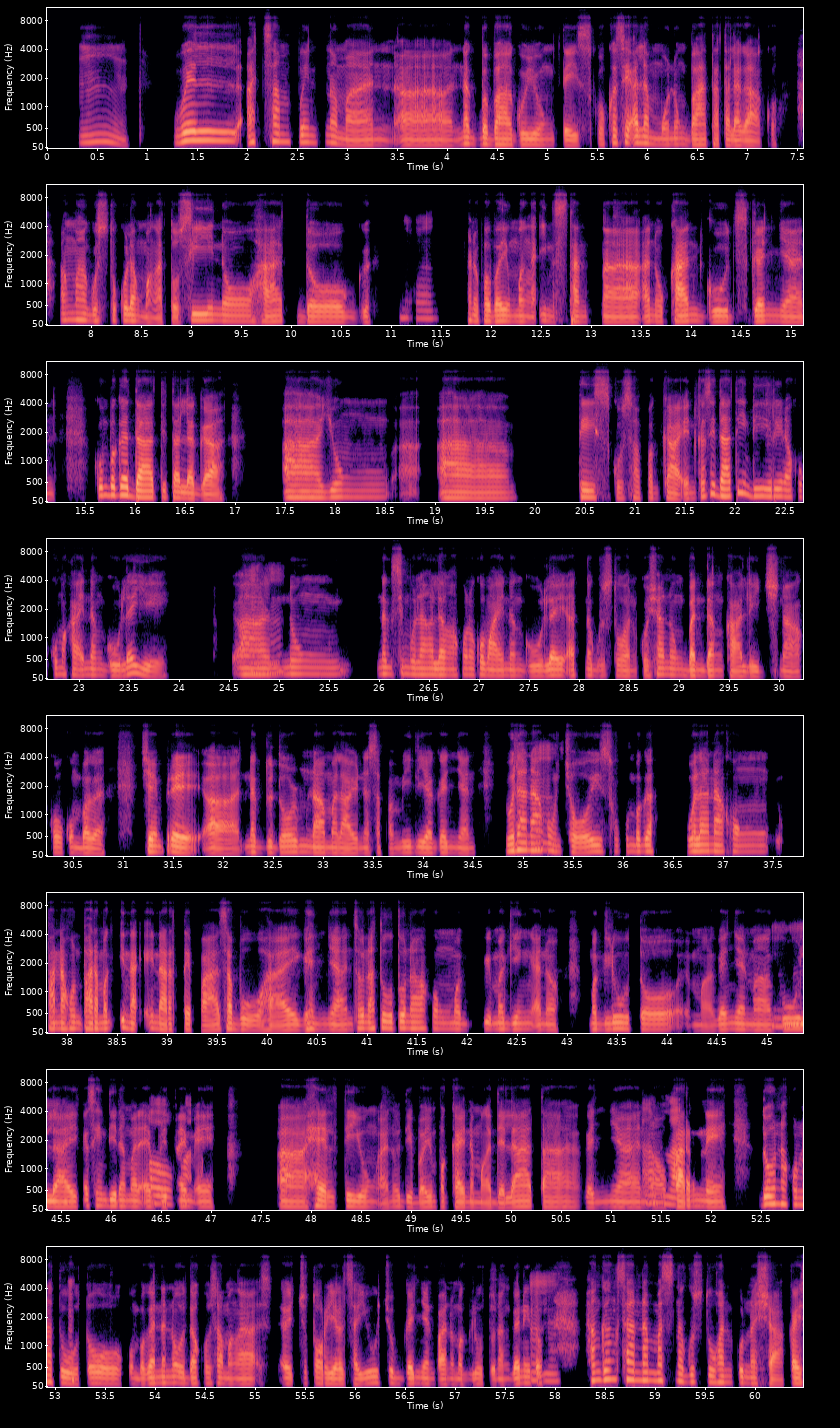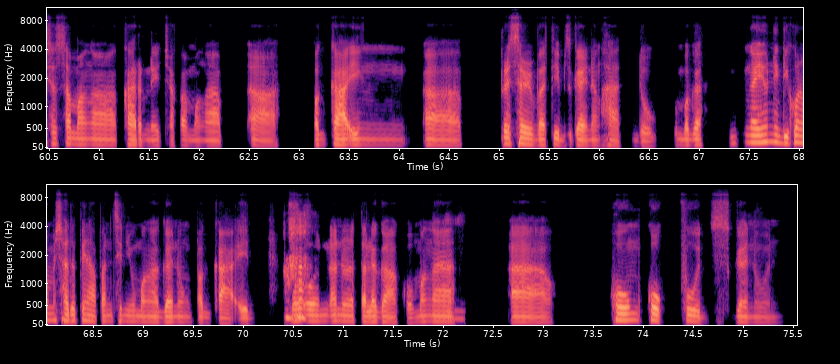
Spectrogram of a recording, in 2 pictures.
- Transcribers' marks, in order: tapping; in English: "Well at some point naman"; chuckle; in English: "More on"; in English: "home cooked foods"
- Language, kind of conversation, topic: Filipino, podcast, Paano nakaapekto ang pagkain sa pagkakakilanlan mo?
